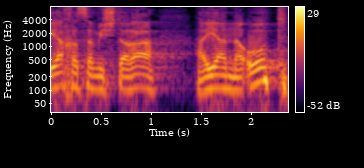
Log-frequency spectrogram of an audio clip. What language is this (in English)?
Hebrew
